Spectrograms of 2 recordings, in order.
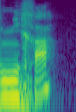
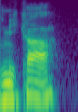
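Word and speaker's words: Micha (מיכה): So, in the Hebrew, we pronounce it as Micha. – Micha. – It might have been pronounced as Mika, because there is a discussion were there double-sounding consonants in Hebrew originally.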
